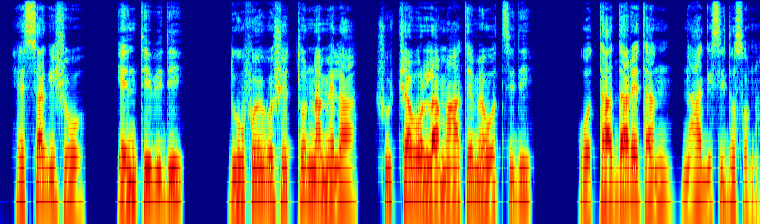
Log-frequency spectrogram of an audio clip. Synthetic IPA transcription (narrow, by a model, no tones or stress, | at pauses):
hɛsːɐɡɪʃɔ | ɛnt̪ːɪbɪd̪ɪ | d̪uːfɔjbɔʃɛt̪ːɔnːɐmɛlɐ | ʃʊt͡ʃːɐbɔlːɐmaːt̪ɛmɛwɔt͡sːɪd̪ɪ | wʔɔ̰t̪ːaːd̪ɐɾɛt̪ɐnːaːɡɪsɪd̪ɔsɔnɐ̰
